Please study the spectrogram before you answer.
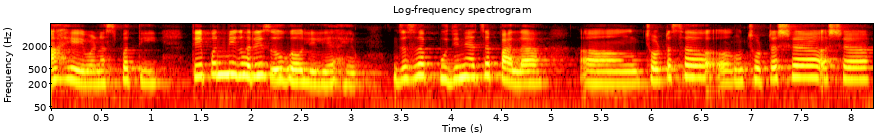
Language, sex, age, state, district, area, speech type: Marathi, female, 30-45, Maharashtra, Wardha, urban, spontaneous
